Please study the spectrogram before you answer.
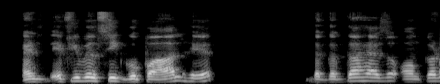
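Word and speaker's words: ਗੋਪਾਲ: Whenever you see this with the hoda and anker only pronounce gopal pronounce with with the word with the matra of anker toti gandahar gopal gopal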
